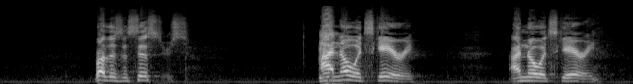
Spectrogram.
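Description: A man speaks with animation through a microphone, in short bursts.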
